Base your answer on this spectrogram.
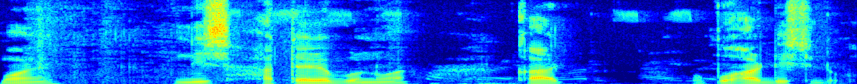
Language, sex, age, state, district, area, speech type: Assamese, male, 18-30, Assam, Dibrugarh, rural, spontaneous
